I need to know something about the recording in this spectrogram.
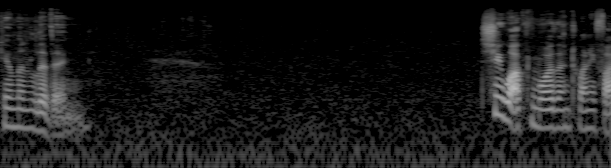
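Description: An elderly woman speaks calmly, close by.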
